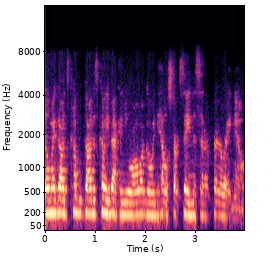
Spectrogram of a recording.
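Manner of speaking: fast, tearful, terrified, crying voice. Retelling a childhood panic, telling the neighborhood kids they must pray: imitating own childhood crying. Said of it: "went from playing kickball in the courts to crying, going".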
